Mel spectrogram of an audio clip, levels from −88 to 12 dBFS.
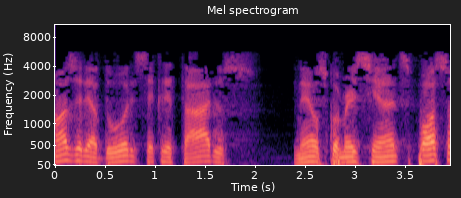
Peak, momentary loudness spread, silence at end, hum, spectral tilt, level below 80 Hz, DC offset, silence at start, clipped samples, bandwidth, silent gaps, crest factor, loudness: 0 dBFS; 7 LU; 0 s; none; -12 dB/octave; -32 dBFS; under 0.1%; 0 s; under 0.1%; 5.8 kHz; none; 16 dB; -16 LUFS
